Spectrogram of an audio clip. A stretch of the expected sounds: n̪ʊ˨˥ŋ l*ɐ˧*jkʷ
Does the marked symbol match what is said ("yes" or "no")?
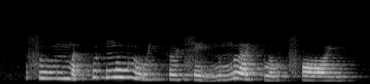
yes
